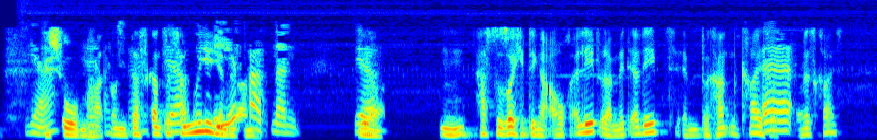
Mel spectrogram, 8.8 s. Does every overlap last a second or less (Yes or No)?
No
